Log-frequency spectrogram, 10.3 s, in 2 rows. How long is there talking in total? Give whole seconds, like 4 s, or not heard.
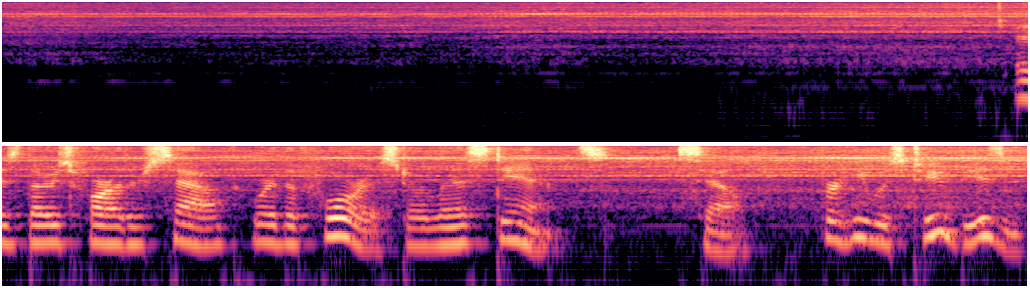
5 s.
